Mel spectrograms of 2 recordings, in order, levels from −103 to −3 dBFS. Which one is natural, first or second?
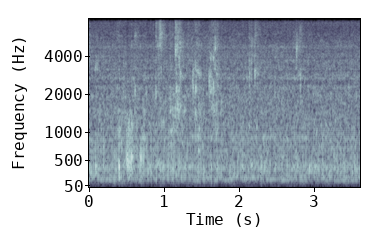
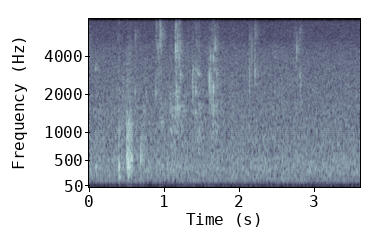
second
